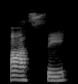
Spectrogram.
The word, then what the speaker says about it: hace: You should have had a silent H like hace, hielo, huracán.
